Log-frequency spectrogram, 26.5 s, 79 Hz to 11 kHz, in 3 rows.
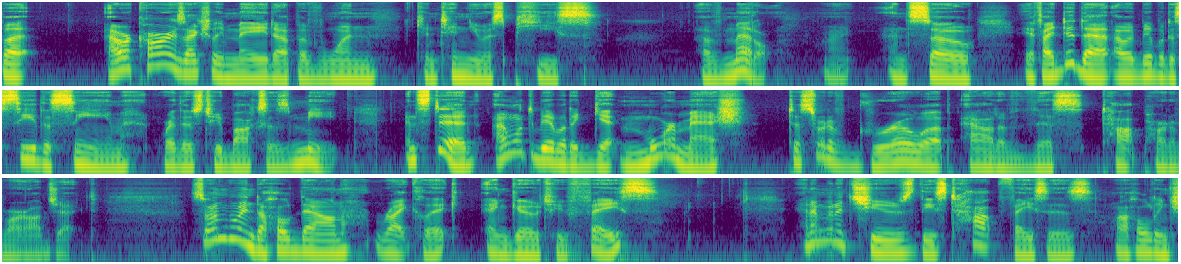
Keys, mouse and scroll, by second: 0.5 click, 10.6 click, 19.3 right click, 24.2 click.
